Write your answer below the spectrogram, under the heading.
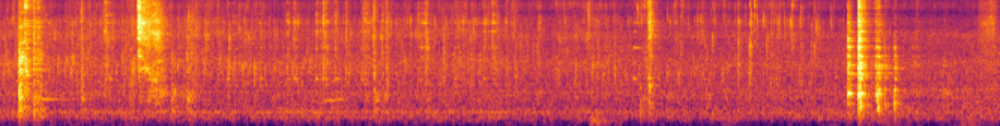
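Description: Metal spatula scraping and knocking against an aluminium kadai as fish are stirred into a simmering curry, over a faint steady simmer. Near the end, a quick run of loud metallic clanks as the metal lid is set down on the pan.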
